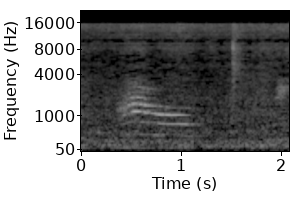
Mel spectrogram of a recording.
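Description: A single short, high-pitched call that falls slightly in pitch, about half a second in, over faint background noise.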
